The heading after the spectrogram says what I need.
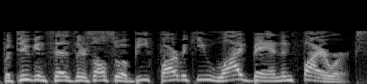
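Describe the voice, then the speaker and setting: A man's voice: high-pitched, a little fast, breathy edge, dry recording, highs cut off, faint music behind. A Canadian man reading a scripted newscast as a radio news anchor. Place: radio studio.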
